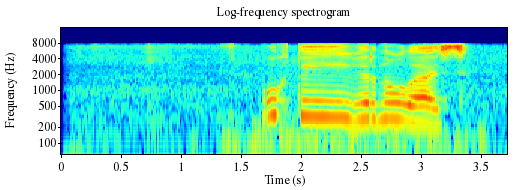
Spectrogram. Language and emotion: Russian, positive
